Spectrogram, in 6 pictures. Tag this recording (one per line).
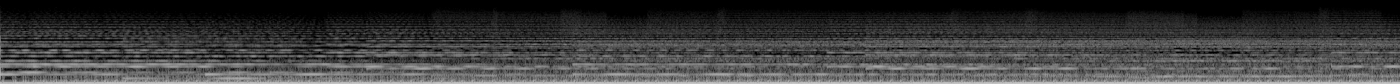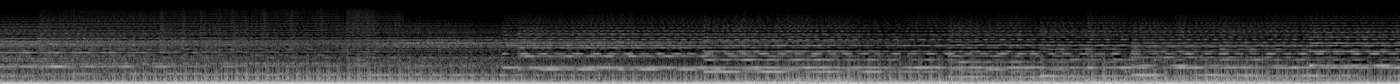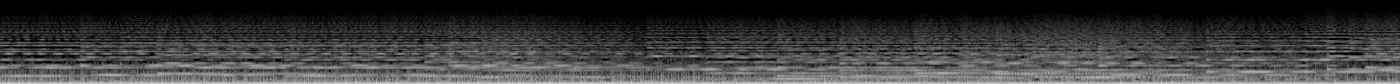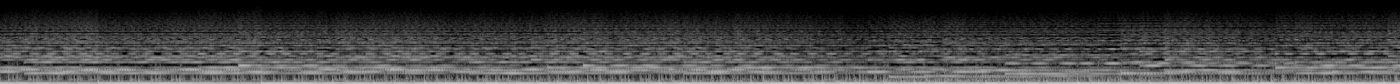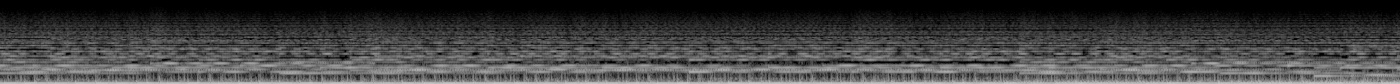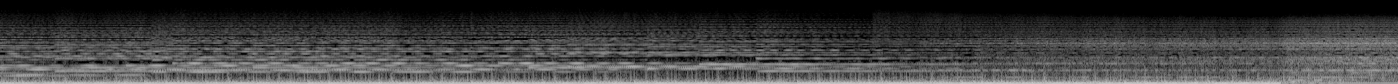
beat
loop
volca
